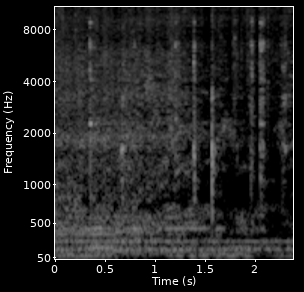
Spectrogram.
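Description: Stone pestle grinding fried peanuts with chilli, garlic and salt on a flat stone mortar, giving quiet, irregular clicks and crunches of nut grit against the stone.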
